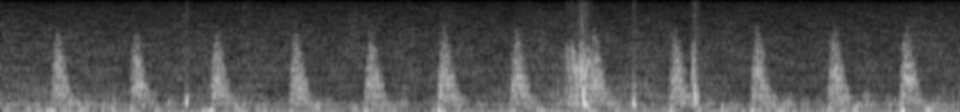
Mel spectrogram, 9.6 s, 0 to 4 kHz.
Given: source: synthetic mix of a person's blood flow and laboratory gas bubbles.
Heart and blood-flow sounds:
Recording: Doppler ultrasound of blood flow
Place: subclavian vein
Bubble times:
1.84-1.90 s: bubbles
5.64-5.92 s: bubbles
6.30-6.38 s: bubbles
6.90-7.00 s: bubbles
From the record:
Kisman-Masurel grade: 123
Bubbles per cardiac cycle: 1 to 2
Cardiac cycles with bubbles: 10 to 50%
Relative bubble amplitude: loud (0.450 to 0.775)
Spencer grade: 2 (many but less than half of the cardiac periods contain bubble signals, singularly or in groups)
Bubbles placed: anywhere in the cardiac cycle

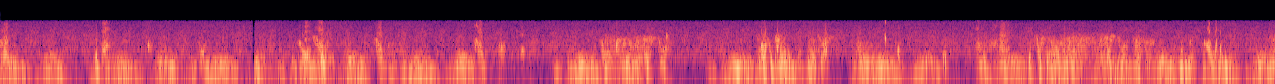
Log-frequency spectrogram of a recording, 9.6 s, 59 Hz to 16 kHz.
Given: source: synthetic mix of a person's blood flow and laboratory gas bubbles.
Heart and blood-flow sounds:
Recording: Doppler ultrasound of blood flow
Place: precordium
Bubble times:
0.00-0.14 s: bubbles
0.68-0.89 s: bubbles
1.08-1.18 s: bubbles
1.48-1.55 s: bubbles
2.22-2.51 s: bubbles
2.78-3.01 s: bubbles
3.54-3.67 s: bubbles
3.72-3.81 s: bubbles
3.89-3.94 s: bubbles
4.48-5.04 s: bubbles
5.66-6.26 s: bubbles
6.40-6.68 s: bubbles
6.71-6.78 s: bubbles
7.05-7.12 s: bubbles
7.30-7.58 s: bubbles
7.69-8.66 s: bubbles
8.82-8.97 s: bubbles
9.00-9.27 s: bubbles
9.47-9.57 s: bubbles
From the record:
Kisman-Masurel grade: 233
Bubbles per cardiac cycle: several, 3 to 8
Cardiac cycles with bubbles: 50 to 99%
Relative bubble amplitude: loud (0.450 to 0.775)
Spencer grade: 3 (all of the cardiac periods contain showers or single bubble signals, but not dominating or overriding the cardiac motion signals)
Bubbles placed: only in the low amplitude regions of the cardiac cycle

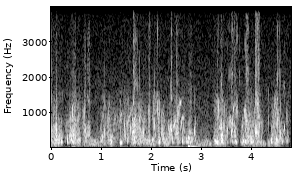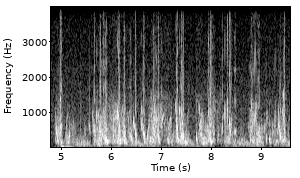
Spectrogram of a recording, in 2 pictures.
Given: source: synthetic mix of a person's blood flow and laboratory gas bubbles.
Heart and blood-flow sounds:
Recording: Doppler ultrasound of blood flow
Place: precordium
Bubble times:
0.00-0.84 s: bubbles
0.97-2.93 s: bubbles
3.22-4.27 s: bubbles
4.38-4.78 s: bubbles
4.86-5.08 s: bubbles
5.14-5.26 s: bubbles
5.54-6.56 s: bubbles
6.58-7.57 s: bubbles
7.68-8.53 s: bubbles
8.73-9.59 s: bubbles
From the record:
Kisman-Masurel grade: 444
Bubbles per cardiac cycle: continuous sound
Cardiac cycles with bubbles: 100%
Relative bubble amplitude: maximal (0.775 to 0.999)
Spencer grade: 4 (maximum detectable bubble signal sounding continuously throughout systole and diastole of every cardiac period, and overriding the amplitude of the normal cardiac signals)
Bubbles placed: anywhere in the cardiac cycle

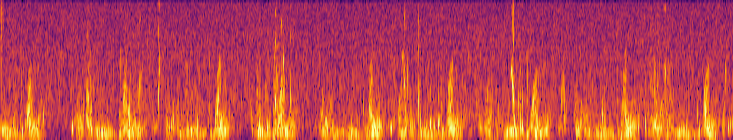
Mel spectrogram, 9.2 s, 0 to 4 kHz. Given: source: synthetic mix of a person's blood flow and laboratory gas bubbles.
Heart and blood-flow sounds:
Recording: Doppler ultrasound of blood flow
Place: precordium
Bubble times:
0.00-0.05 s: bubbles
0.14-0.25 s: bubbles
0.51-0.57 s: bubbles
0.86-0.97 s: bubbles
1.03-1.24 s: bubbles
1.70-1.79 s: bubbles
1.91-2.03 s: bubbles
2.30-2.51 s: bubbles
3.11-3.69 s: bubbles
4.83-4.95 s: bubbles
5.00-5.31 s: bubbles
5.35-5.51 s: bubbles
5.92-6.06 s: bubbles
6.29-6.58 s: bubbles
6.96-7.08 s: bubbles
7.49-7.58 s: bubbles
7.75-7.81 s: bubbles
7.94-8.44 s: bubbles
9.00-9.18 s: bubbles
From the record:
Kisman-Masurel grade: 242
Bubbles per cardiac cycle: several, 3 to 8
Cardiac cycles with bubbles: 100%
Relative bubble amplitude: moderate (0.250 to 0.450)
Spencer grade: 3 (all of the cardiac periods contain showers or single bubble signals, but not dominating or overriding the cardiac motion signals)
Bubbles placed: only in the low amplitude regions of the cardiac cycle

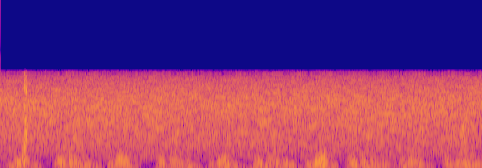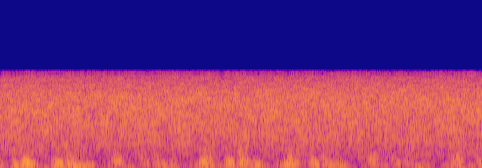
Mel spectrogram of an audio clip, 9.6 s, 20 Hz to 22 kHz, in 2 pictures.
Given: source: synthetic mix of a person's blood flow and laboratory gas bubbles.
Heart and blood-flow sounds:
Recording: Doppler ultrasound of blood flow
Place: precordium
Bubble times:
0.19-0.30 s: bubbles
0.66-0.76 s: bubbles
3.21-3.29 s: bubbles
From the record:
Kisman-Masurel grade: 122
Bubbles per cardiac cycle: 1 to 2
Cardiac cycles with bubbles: 10 to 50%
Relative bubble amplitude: moderate (0.250 to 0.450)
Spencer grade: 2 (many but less than half of the cardiac periods contain bubble signals, singularly or in groups)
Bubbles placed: anywhere in the cardiac cycle

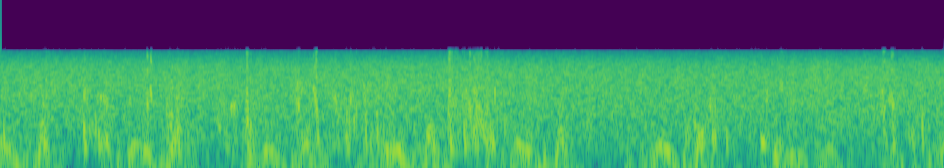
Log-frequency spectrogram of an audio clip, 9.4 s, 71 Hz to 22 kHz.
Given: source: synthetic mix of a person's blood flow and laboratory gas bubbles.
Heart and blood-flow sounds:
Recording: Doppler ultrasound of blood flow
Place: precordium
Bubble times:
0.00-0.09 s: bubbles
0.38-0.52 s: bubbles
0.80-1.12 s: bubbles
1.43-1.52 s: bubbles
1.62-1.91 s: bubbles
2.15-2.39 s: bubbles
2.42-2.56 s: bubbles
2.91-3.06 s: bubbles
3.09-3.23 s: bubbles
3.31-4.04 s: bubbles
4.45-5.08 s: bubbles
6.83-7.18 s: bubbles
7.24-7.31 s: bubbles
7.58-7.84 s: bubbles
8.79-8.98 s: bubbles
9.07-9.27 s: bubbles
From the record:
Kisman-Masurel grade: 233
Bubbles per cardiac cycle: several, 3 to 8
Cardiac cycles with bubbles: 50 to 99%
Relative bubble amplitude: loud (0.450 to 0.775)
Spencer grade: 3 (all of the cardiac periods contain showers or single bubble signals, but not dominating or overriding the cardiac motion signals)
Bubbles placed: anywhere in the cardiac cycle

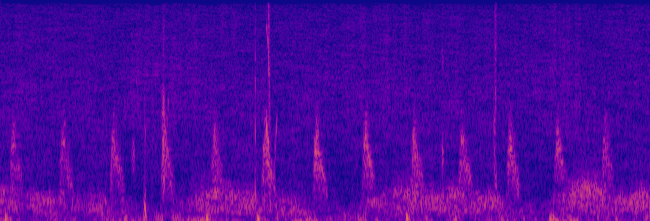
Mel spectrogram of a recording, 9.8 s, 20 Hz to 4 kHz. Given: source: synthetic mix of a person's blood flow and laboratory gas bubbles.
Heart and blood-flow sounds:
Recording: Doppler ultrasound of blood flow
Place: subclavian vein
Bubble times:
1.96-2.03 s: bubbles
2.41-2.54 s: bubbles
3.79-3.88 s: bubbles
3.97-4.17 s: bubbles
6.62-6.67 s: bubbles
7.40-7.48 s: bubbles
From the record:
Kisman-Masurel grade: 121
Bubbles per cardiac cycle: 1 to 2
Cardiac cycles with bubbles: 10 to 50%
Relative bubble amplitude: barely perceptible (0.100 to 0.250)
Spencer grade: 2 (many but less than half of the cardiac periods contain bubble signals, singularly or in groups)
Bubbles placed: anywhere in the cardiac cycle

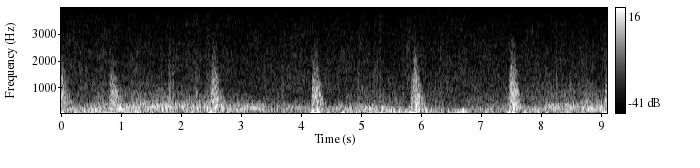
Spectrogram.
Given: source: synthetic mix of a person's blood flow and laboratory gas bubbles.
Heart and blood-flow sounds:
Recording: Doppler ultrasound of blood flow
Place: subclavian vein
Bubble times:
2.10-2.33 s: bubbles
2.41-2.50 s: bubbles
From the record:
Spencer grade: 2 (many but less than half of the cardiac periods contain bubble signals, singularly or in groups)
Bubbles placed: anywhere in the cardiac cycle

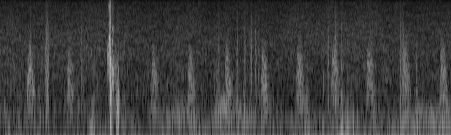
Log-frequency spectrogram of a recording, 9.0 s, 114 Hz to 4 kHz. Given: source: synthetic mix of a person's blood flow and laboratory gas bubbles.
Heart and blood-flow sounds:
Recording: Doppler ultrasound of blood flow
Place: subclavian vein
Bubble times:
2.13-2.29 s: bubbles
2.32-2.40 s: bubbles
From the record:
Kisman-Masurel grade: 213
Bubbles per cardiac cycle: several, 3 to 8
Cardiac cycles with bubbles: 1 to 10%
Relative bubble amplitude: loud (0.450 to 0.775)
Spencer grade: 1 (occasional bubble signal discernible with the cardiac motion signal, with majority of cardiac periods free of bubbles)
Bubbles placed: anywhere in the cardiac cycle

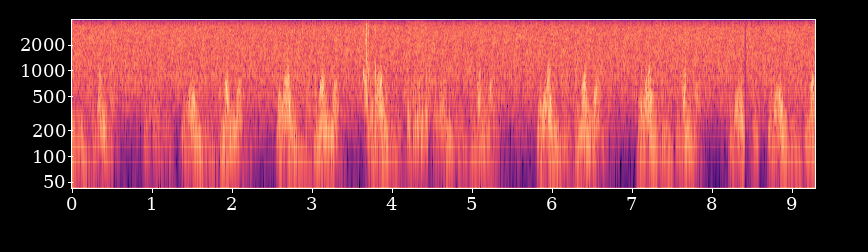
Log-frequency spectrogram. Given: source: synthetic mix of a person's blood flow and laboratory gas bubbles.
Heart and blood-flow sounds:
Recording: Doppler ultrasound of blood flow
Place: precordium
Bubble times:
3.62-3.83 s: bubbles
3.90-3.97 s: bubbles
4.17-4.50 s: bubbles
From the record:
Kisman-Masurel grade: 212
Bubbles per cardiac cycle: several, 3 to 8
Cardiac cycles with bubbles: 1 to 10%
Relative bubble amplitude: moderate (0.250 to 0.450)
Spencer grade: 1 (occasional bubble signal discernible with the cardiac motion signal, with majority of cardiac periods free of bubbles)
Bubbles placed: only in the low amplitude regions of the cardiac cycle

